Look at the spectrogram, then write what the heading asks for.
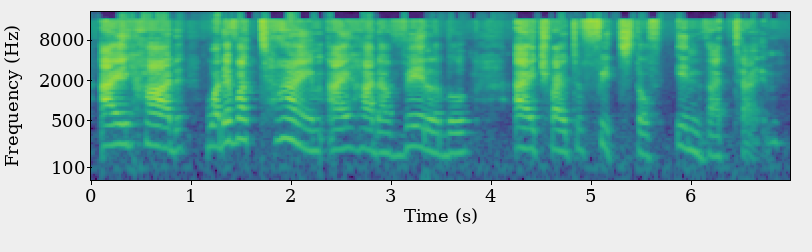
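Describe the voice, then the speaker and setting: Interview guest: Jamaican woman, hoarse, chatty, keeps checking in with the listener, on a video call. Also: mid-range voice, fairly bright tone. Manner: chatty, repeats "you know what I mean". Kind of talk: casual interview chat.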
